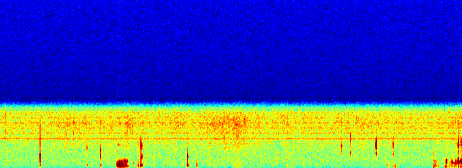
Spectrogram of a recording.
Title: stomach noises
